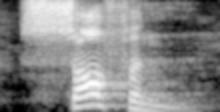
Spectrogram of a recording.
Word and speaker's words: soften: Soften, T silent.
